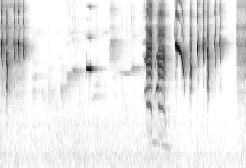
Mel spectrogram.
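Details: Oriental magpie-robin singing in the afternoon with varied material: a few sharp opening notes, a thin sliding whistle, then strong buzzy bursts and a quick string of clipped high notes.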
